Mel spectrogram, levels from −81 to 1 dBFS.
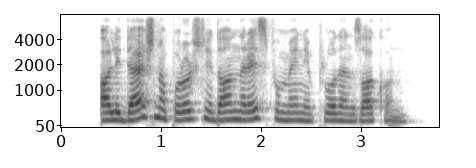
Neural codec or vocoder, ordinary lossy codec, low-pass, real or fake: none; none; 7.2 kHz; real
